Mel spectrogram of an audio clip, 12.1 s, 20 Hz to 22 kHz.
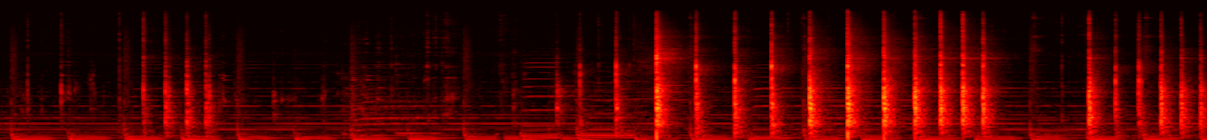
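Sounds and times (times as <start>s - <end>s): hammer striking sheet steel: 5.9s - 10.0s.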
